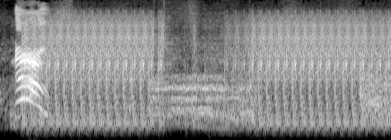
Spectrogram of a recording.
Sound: bratatatatatatatatatata

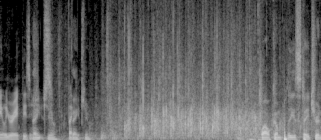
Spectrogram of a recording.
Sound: applause

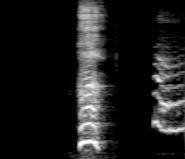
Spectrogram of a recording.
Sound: Cinnamon Bun gasps

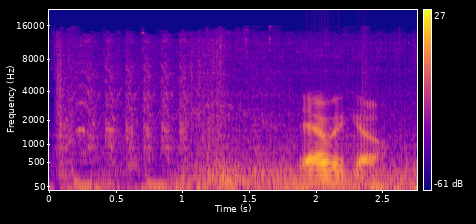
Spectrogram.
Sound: car starts

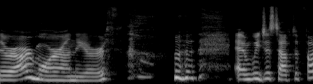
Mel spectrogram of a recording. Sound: laughing

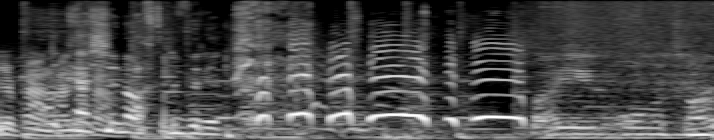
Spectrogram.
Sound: laughing

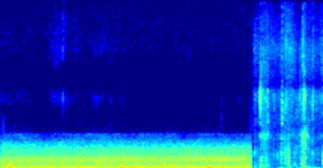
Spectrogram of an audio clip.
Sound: road sounds

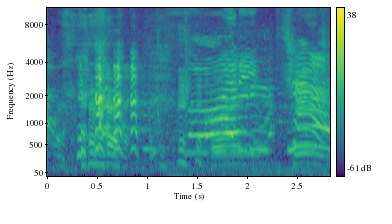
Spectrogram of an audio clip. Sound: parents laugh

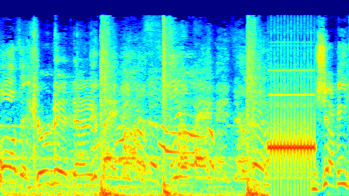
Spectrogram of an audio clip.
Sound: background screaming

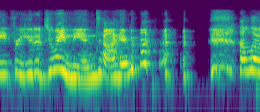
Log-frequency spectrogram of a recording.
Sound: laughs

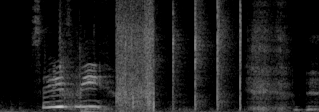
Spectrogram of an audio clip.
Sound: tapping

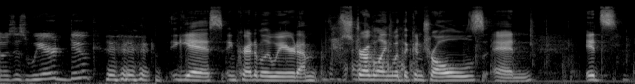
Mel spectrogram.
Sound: laugh

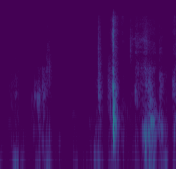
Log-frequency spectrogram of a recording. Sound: silence

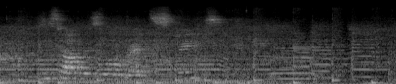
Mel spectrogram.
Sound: distant talking

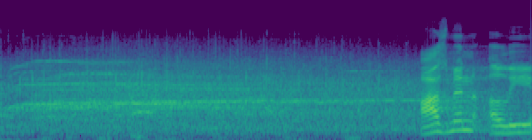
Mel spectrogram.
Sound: cheering

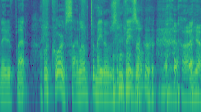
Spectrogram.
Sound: laughing

